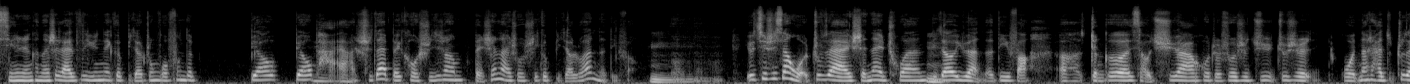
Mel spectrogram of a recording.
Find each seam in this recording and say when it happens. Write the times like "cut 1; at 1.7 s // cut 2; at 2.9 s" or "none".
none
